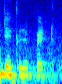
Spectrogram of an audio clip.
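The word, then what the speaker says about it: decrepit: ठीक है, सो इसकी प्रोनाउंसिएशन होती है डेक्रेपिट।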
